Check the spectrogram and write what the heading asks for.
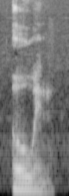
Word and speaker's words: Eoin: Now in Ireland, the name Owen is spelled E-O-I-N. Owen.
